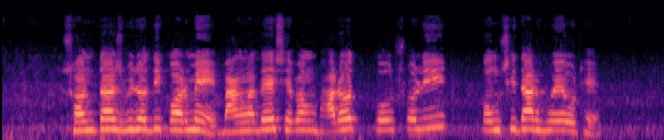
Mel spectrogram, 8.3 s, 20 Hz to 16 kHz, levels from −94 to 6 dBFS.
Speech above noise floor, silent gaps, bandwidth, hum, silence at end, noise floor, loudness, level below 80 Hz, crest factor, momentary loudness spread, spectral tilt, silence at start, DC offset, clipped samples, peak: 35 dB; none; 10.5 kHz; none; 0.8 s; -56 dBFS; -21 LUFS; -60 dBFS; 20 dB; 11 LU; -6.5 dB/octave; 0.85 s; under 0.1%; under 0.1%; -4 dBFS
